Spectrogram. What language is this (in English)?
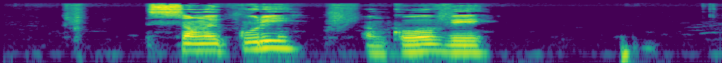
Fang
